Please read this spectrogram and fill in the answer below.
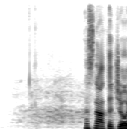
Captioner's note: audience laughing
